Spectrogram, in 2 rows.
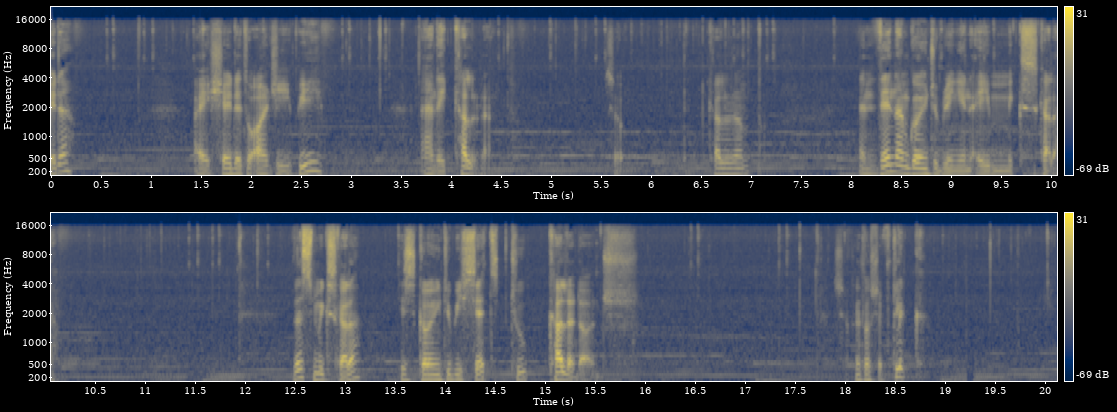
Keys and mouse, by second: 1.5 shift+a, 3.7 click, 4.6-5.2 drag, 5.5 shift+a, 8.0-8.6 drag, 8.8 click, 9.4 shift+a, 12.4-13.7 drag, 14.6-15.2 drag, 15.7 click, 15.7 right click, 16.6-17.6 drag, 18.8 ctrl+shift+click.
